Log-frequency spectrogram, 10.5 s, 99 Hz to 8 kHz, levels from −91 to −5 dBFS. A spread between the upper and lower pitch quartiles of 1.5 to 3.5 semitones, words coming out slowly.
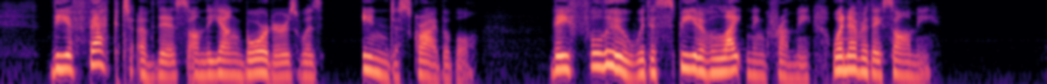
No: average, 5.1 semitones; slow, 130 wpm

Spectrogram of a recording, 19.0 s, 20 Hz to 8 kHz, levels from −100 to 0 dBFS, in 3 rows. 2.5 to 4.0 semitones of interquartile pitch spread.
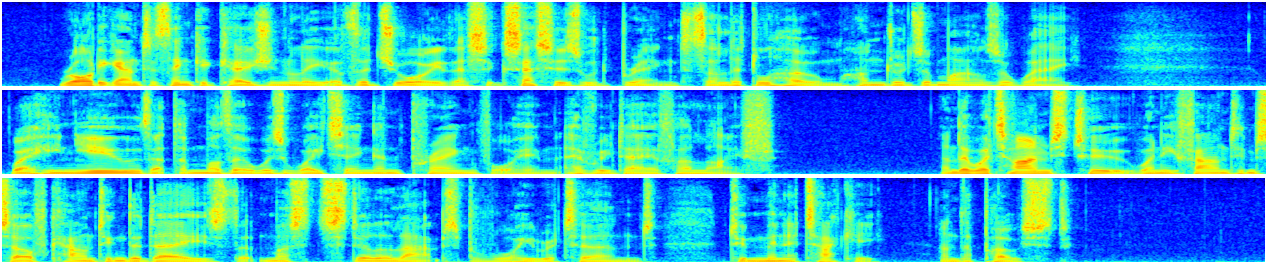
Yes: average, 2.9 semitones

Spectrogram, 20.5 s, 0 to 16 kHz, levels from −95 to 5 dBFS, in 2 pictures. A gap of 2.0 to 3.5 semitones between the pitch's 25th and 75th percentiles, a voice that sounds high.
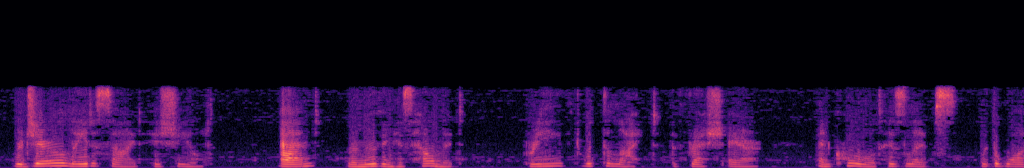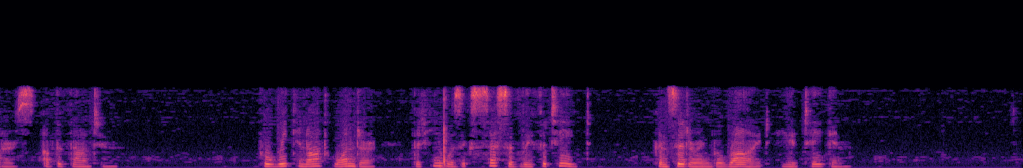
Yes: average, 3.0 semitones; high, 200 Hz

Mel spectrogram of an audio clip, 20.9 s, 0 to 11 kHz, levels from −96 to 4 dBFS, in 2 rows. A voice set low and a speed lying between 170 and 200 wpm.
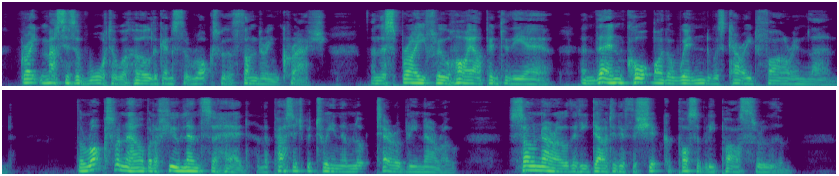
Yes: low, 120 Hz; average, 180 wpm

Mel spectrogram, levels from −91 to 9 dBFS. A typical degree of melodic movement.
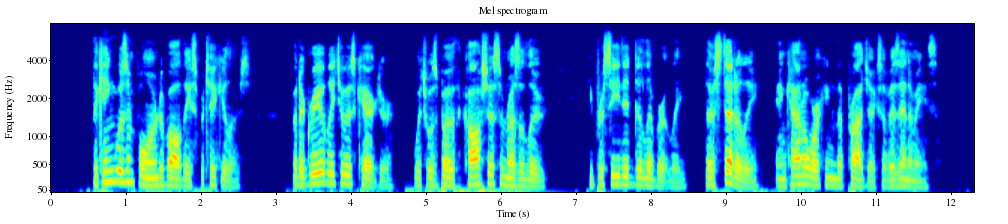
Yes: average, 4.2 semitones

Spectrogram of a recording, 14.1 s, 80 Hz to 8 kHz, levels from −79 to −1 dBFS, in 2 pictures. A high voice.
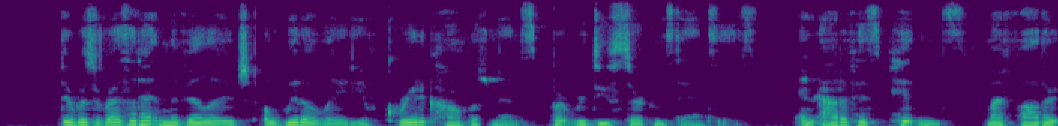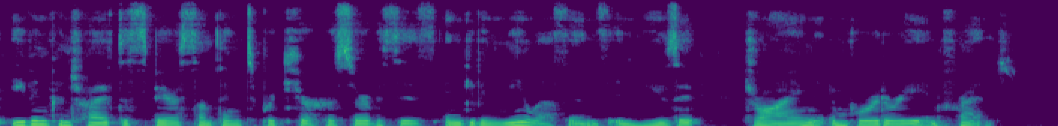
No: medium, 155 Hz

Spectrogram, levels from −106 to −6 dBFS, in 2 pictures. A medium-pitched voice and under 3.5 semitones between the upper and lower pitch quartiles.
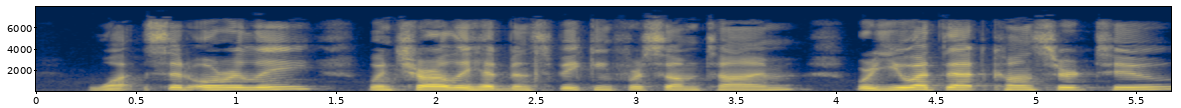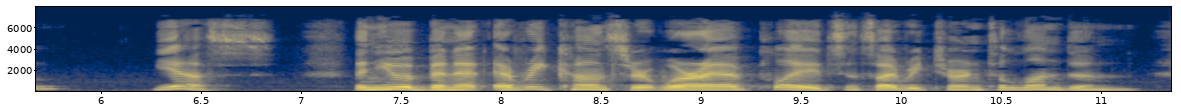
Yes: medium, 170 Hz; average, 3.1 semitones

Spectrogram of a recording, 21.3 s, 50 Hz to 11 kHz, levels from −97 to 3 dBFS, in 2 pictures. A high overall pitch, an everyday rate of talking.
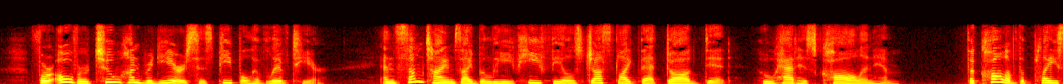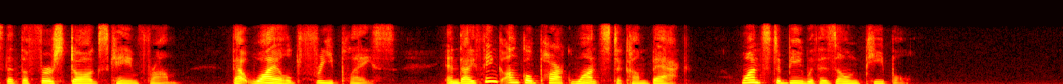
Yes: high, 225 Hz; average, 165 wpm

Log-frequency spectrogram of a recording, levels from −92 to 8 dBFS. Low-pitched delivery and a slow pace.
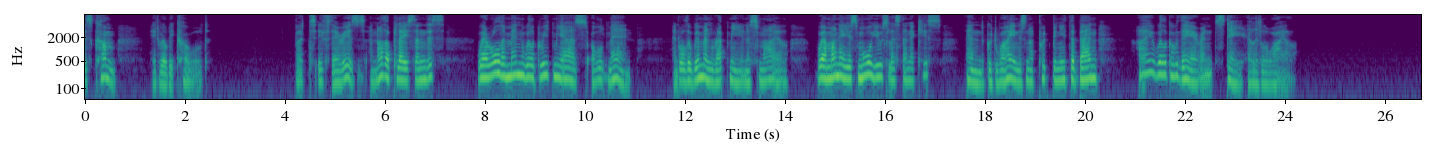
No: medium, 170 Hz; slow, 130 wpm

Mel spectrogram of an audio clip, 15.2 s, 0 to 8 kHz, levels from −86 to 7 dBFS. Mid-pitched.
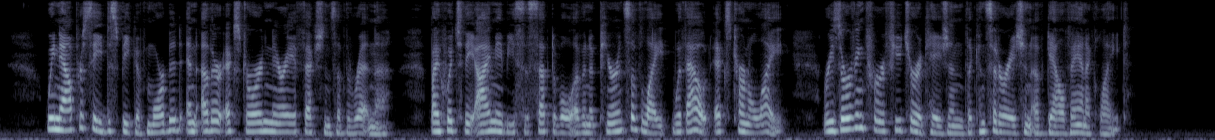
Yes: medium, 180 Hz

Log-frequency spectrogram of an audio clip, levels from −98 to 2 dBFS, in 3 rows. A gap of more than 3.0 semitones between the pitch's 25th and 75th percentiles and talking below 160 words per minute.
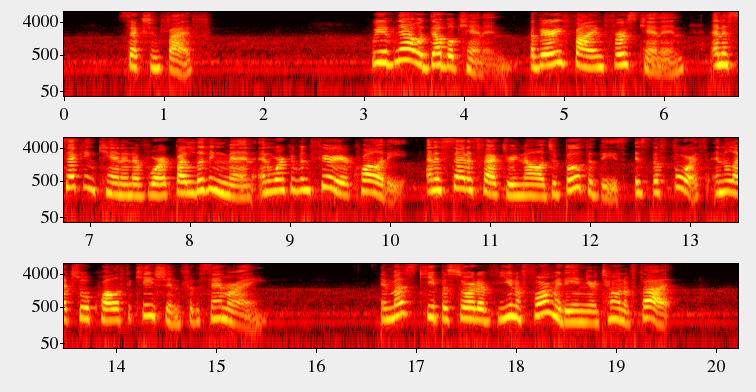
No: average, 4.1 semitones; average, 165 wpm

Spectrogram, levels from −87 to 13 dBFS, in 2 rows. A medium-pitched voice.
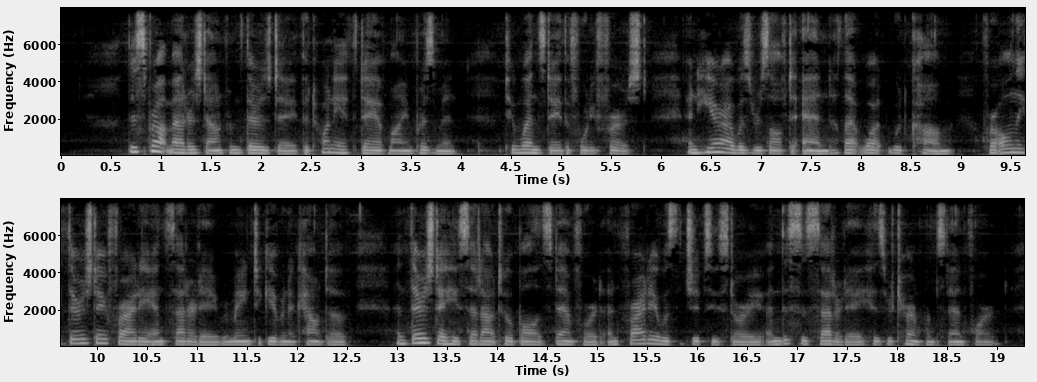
Yes: medium, 160 Hz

